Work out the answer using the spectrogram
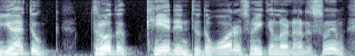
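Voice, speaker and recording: Speaking with a Spanish accent, a man has a fairly high pitch and ordinary pitch variation. His pace is fairly quick, in a very clean recording with a silent background. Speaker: podcast co-host. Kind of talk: casual chat.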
